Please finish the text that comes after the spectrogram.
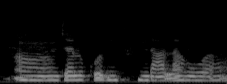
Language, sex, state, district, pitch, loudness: Hindi, female, Bihar, Jahanabad, 195 Hz, -34 LUFS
